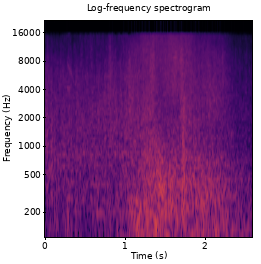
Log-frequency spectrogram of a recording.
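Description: Video game battle effects burst with loud magical blasts and clashes.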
